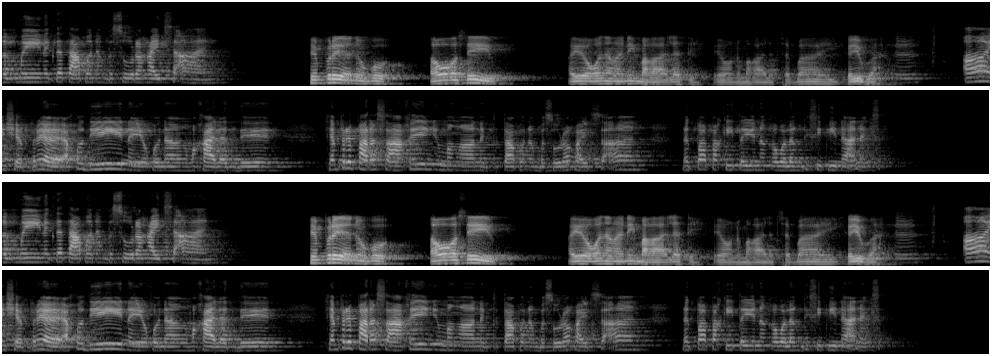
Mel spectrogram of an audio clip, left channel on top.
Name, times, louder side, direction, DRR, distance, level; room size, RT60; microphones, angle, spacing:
voice 1, 0.0-2.2 8.9-9.2 9.6-12.6 13.1-18.7, right 1 dB, 10° right, 5 dB, 2.4 m, -29 dB
voice 2, 3.1-3.9 4.3-5.0 5.7-8.8, right 2 dB, 30° right, 7 dB, 1.5 m, -25 dB
25.0 x 16.0 x 9.7 m, 0.94 s
head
